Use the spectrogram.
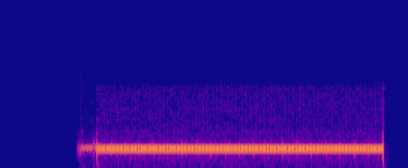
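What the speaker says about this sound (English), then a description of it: "Someone's calling plus Someone joined." A steady electronic call notification tone: one loud, pure, sustained beep lasting about two seconds, alone and with no talk.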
